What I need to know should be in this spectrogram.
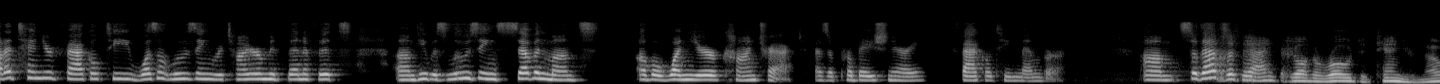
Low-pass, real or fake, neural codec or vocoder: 7.2 kHz; fake; codec, 24 kHz, 0.5 kbps, DualCodec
